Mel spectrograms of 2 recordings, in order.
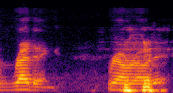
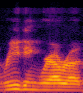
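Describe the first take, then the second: First: Reading is said the way East Coasters say it. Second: Reading is said the way Midwesterners say it. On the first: The speaker calls it right. "No, it's the Reading Railroad" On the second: The speaker calls it wrong. "my railroad friends would call this the Reading Railroad"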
